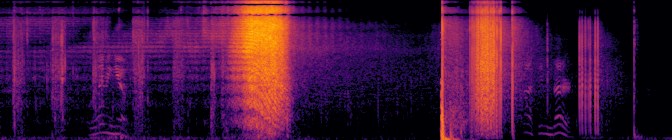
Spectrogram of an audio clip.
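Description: A rocket firework takes off with a loud whoosh that swells and fades over about a second, roughly three and a half seconds in, then bursts overhead with a sharp bang about three seconds later, followed by a short hiss.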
